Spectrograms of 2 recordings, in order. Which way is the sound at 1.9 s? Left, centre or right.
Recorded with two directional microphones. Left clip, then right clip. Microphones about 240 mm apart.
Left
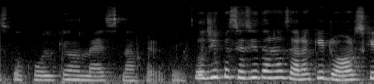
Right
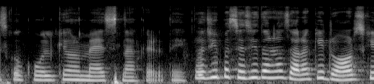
Right.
